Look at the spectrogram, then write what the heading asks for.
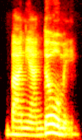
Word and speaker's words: bañándome: If it ends in a vowel, emphasize the second to last syllable, right? So it would become bañándome. But that's not what we want. We want to keep the stress on the previous A where it was before me was attached, right?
